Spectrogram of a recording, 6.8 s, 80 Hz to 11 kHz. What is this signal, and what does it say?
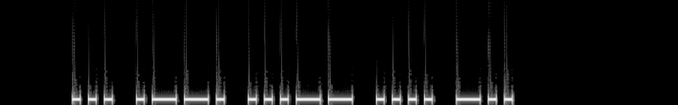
Morse code, heard as a keyed tone, about 15 wpm, 700 Hz. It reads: SP3HD
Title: DXCC-100 Call Signs - 5 Characters - Repeated 3x - 15wpm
